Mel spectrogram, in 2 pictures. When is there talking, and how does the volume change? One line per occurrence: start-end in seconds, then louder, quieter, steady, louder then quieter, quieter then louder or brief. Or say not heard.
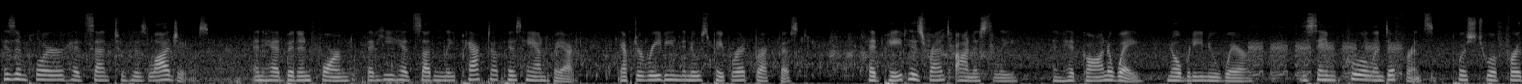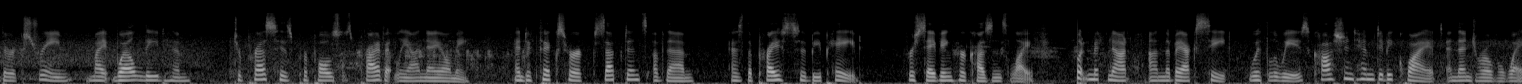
0.0-30.3 steady.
